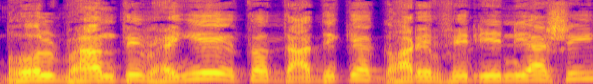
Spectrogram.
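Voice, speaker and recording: Man acting a flustered Bangladeshi grandpa, high-pitched. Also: fast, close to an everyday voice. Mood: flustered, plaintive. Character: flustered grandfather pleading about his upset wife. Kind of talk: comic advertisement skit.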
